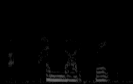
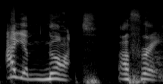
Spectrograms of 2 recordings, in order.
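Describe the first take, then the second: First: It is said hesitantly, with a stammer. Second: It is said defiantly, stressing each word.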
